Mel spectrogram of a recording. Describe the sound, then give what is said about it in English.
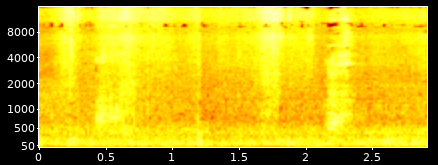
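Interior road noise from a car being driven: a steady low rumble with wind hiss, under a person talking on and off. “In case you can't tell, I am driving.”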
